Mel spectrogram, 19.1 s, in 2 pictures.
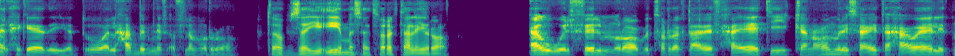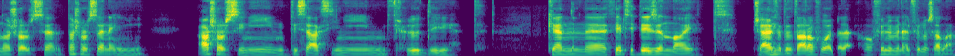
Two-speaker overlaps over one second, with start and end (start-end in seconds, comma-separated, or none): none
